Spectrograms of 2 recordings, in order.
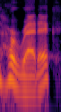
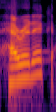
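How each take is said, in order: First: Heretic stressed on the second syllable, huh-RET-ic; mispronunciation. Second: Heretic stressed on the first syllable, HER-etic; correct pronunciation. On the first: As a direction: say Heretic as her-ET-ik. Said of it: "Did he just pronounce that wrong". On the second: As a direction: say Heretic as HER-uh-tik, rising like a check. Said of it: "It is Heretic". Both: Shown as a demonstration.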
